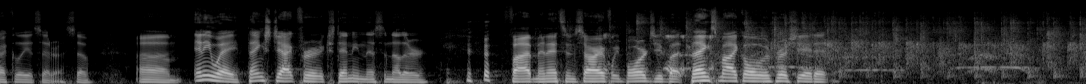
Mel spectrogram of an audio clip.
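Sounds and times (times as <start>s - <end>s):
speech: 0.0s - 8.5s
audience clapping: 5.4s - 10.8s.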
